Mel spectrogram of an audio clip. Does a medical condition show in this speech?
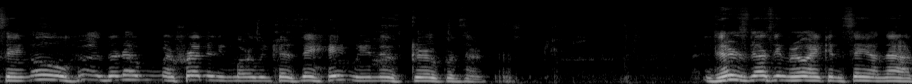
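Yes: mobius syndrome.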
